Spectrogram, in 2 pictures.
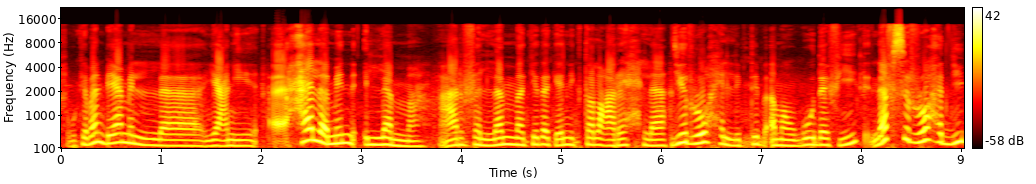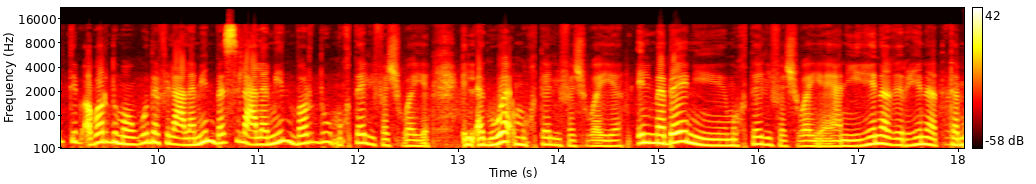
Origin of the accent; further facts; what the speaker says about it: Egypt; يعني احنا نفخر اننا مصريين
